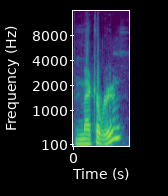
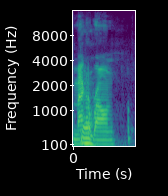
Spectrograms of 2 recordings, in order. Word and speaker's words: macaron: chicken nuggets and a macaron. Chicken nuggets. Oh, I can't think. Wait. Wait. What' you call it? A macaron. is what she called. Macaroon. This is not a macaroon. It's a macaron.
